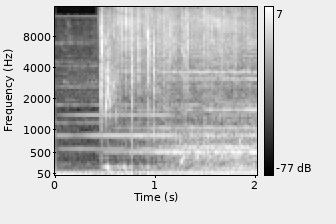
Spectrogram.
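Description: Logo sting sound effect for an ink-splat logo reveal. A deep rumble swells, then about half a second in comes a sudden wet splat over a heavy bass hit, with held musical tones ringing on.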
